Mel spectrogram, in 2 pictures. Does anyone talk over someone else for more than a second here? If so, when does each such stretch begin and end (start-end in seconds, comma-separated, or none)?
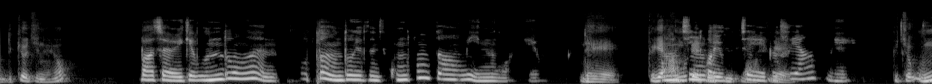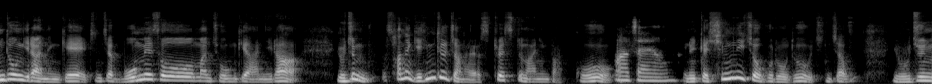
6.6-8.0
